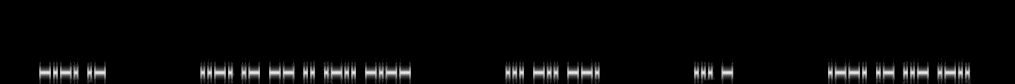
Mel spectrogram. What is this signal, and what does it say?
Morse code, heard as a keyed tone, about 34 wpm, 550 Hz. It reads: CA FAMILY SDG ST PAUL
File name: Ultimate Word List / 35WPM Ultimate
